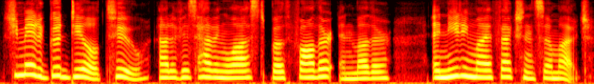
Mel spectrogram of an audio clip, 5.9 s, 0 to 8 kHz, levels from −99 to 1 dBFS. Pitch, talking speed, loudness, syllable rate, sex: 245 Hz, 210 wpm, -15 LUFS, 5.2 syllables/s, female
